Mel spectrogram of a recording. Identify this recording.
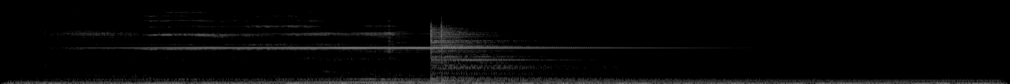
Sound effects > Other
Bowing metal stairs with cello bow 6
Bowing the metal part of the staircase in our apartment building. It's very resonant and creepy.
metal, horror, bow, scary, eerie, fx, atmospheric, effect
